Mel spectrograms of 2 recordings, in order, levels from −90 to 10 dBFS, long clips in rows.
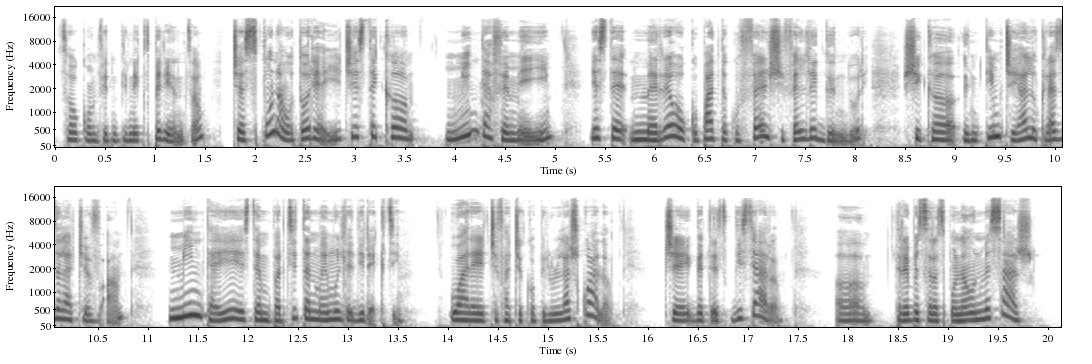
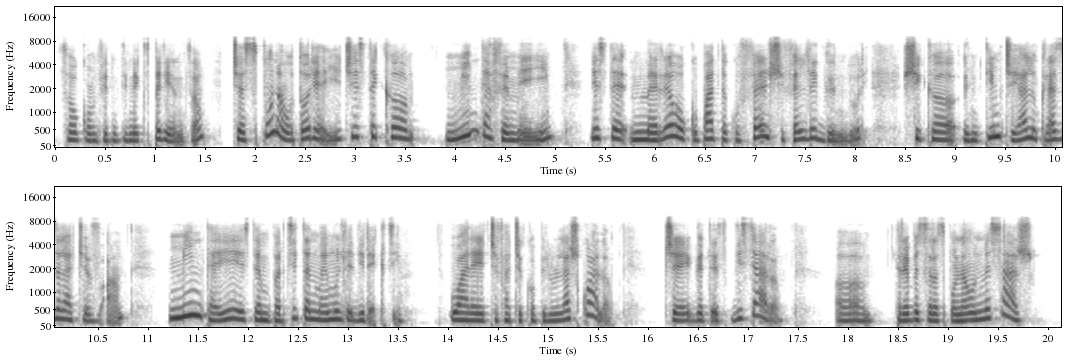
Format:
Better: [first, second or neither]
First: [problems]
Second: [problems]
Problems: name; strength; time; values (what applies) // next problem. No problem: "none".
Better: first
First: none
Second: garbled, watery; slightly; nothing above 7.5 kHz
